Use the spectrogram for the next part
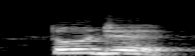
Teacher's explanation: वला तुजज़ऊन, वला अलिफ मद्दा है, एक अलिफ के बराबर खींच कर पढ़ेंगे। तुज जीम साकिन पर कलकला करना है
